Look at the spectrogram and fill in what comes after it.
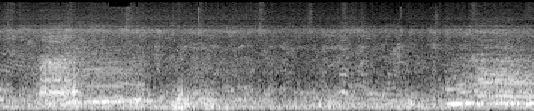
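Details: Cattle lowing at Pasar Sapi Kerek in Tuban, East Java, where Simmental stock is on sale: two separate moos, one near the start and a longer one near the end, with crowd murmur and occasional speech between.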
